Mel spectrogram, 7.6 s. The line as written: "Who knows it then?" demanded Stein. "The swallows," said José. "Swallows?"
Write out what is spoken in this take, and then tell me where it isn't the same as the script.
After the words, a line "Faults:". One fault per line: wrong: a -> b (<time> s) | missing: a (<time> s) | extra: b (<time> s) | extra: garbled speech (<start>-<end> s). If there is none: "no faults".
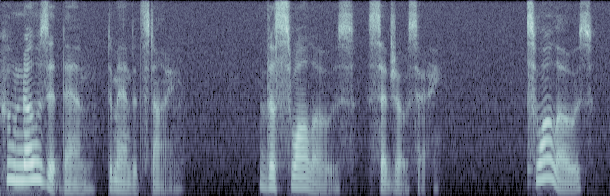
"Who knows it then?" demanded Stein. "The swallows," said José. "Swallows?"
Faults:
no faults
